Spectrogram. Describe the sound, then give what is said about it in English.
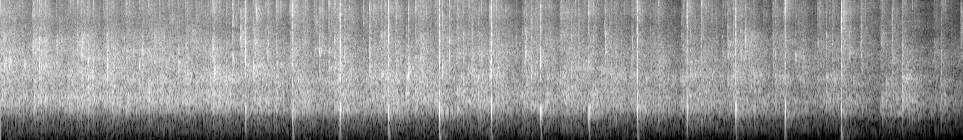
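Faint applause at a church service on Father's Day. A soft wash of clapping carries a steady run of about a dozen sharp, evenly spaced claps through the middle and later part. “We give him a round of applause”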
